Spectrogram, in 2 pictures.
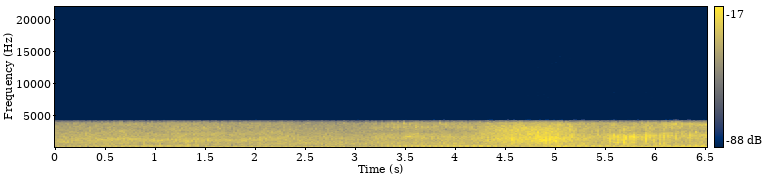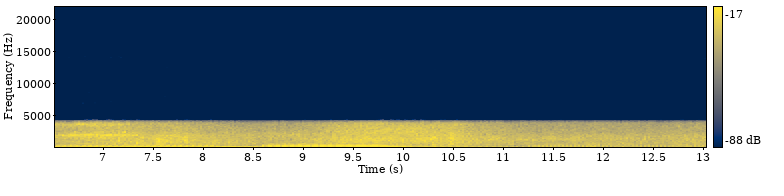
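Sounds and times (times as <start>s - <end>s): small engine running steadily: 0.0s - 13.0s.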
